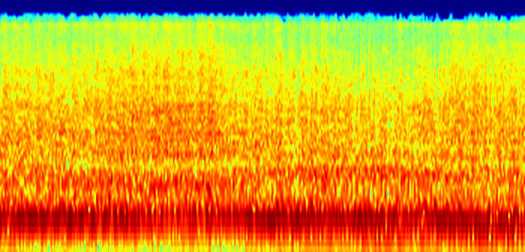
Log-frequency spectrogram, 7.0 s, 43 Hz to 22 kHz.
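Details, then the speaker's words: Barn-find Monte Carlo SS with a 383 V8, revived and running. A deep, steady rumble without knocks, misses or ticks; healthy. "Sounds good. I think we're probably going to end things here."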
